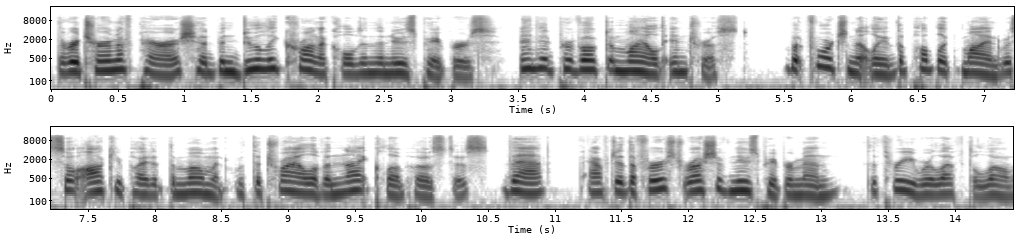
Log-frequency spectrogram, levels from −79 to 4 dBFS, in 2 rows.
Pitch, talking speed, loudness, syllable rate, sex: 185 Hz, 205 wpm, -20 LUFS, 5.6 syllables/s, female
